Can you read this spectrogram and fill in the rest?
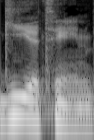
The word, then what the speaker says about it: guillotine: It's got to be the And Robert, before I say it, do you say it like a French guy's name or like what a fish breathes with? – I go with guillotine because it sounds a little more like an open-faced sandwich that way. And also it has the gi has more of a sound to it.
